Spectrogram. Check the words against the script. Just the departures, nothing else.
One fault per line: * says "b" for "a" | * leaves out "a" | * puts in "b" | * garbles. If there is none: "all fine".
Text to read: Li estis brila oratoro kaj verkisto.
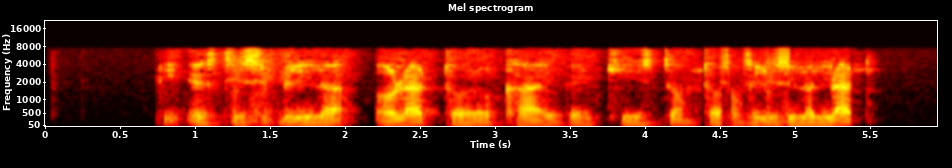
* garbles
